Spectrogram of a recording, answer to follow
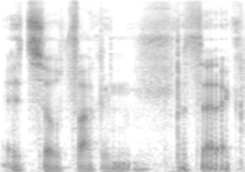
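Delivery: whispered contempt. Real, not acted. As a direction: breathe it out as a sneer. Mocking whisper about guy.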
